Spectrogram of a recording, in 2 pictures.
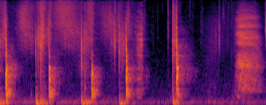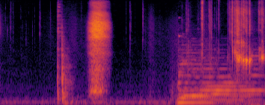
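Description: Crisp knife chops through onions on a cutting board come in irregular bursts, close up, followed by a brief clatter near the end.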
